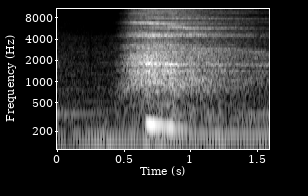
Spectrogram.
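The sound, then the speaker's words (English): A single long, breathy open-mouth exhale during a stress-release meditation begins about a third of the way in, swells quickly, then slowly fades as a soft airy rush. “as you can see, or hear, I'm doing open mouth exhales.”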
